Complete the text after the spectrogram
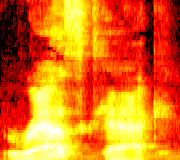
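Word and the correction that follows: Rasczak: Oh, you are butchering the name. It's are you mean Radchak?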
